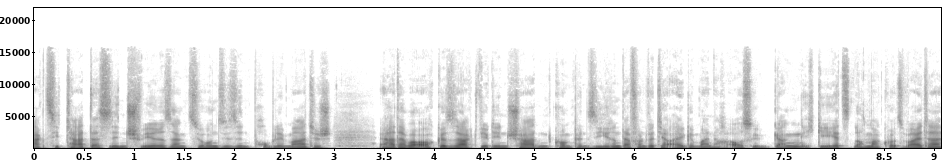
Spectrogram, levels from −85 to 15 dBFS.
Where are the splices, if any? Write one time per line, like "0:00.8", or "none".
0:04.6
